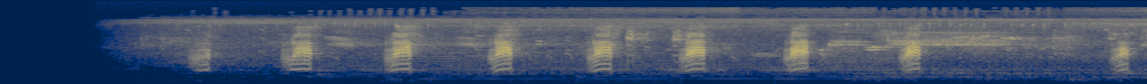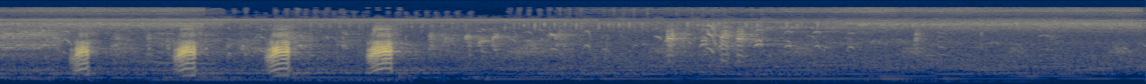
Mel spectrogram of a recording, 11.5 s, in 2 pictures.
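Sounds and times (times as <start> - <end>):
Common goldeneye rasping calls: 1.0 - 7.8.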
